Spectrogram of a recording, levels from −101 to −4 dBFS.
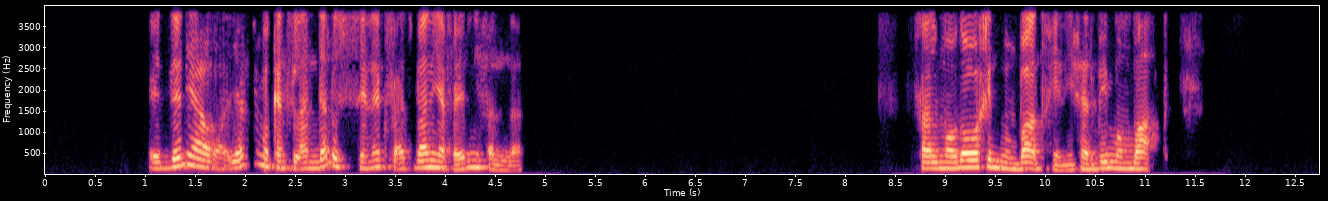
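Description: No technical faults are audible in this speech recording.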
